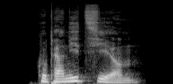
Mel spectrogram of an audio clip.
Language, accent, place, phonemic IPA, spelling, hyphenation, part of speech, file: German, Germany, Berlin, /kopɐˈniːt͡si̯ʊm/, Copernicium, Co‧per‧ni‧ci‧um, noun, De-Copernicium.ogg
- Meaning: copernicium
